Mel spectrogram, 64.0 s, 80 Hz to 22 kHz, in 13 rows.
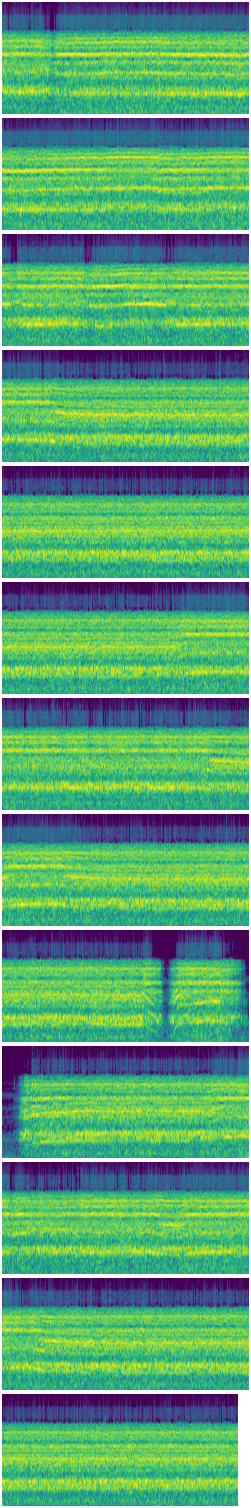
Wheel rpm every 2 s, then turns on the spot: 230, 210, 200, 220, 220, 230, 230, 230, 210, 200, 200, 200, 200, 200, 220, 230, 230, 220, 210, 200, 200, 140, 100, 200, 210, 230, 230, 230, 200, 200, 200, 200.
none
